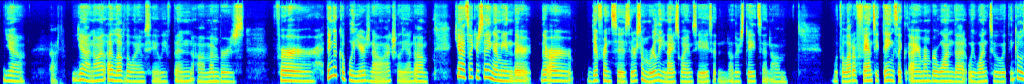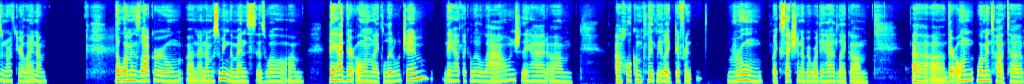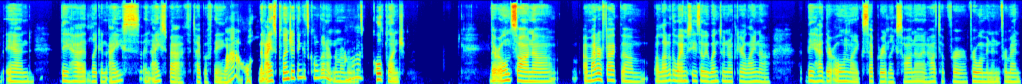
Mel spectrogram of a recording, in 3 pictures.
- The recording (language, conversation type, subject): English, unstructured, What is the most rewarding part of staying physically active?
- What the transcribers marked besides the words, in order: drawn out: "for"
